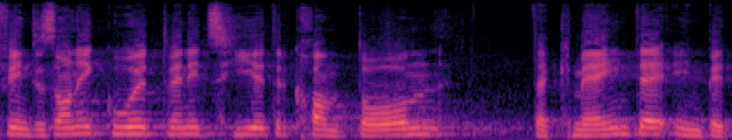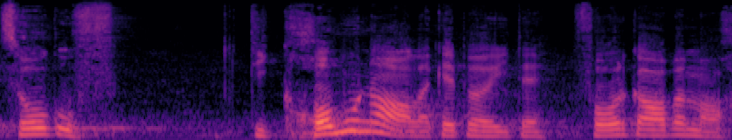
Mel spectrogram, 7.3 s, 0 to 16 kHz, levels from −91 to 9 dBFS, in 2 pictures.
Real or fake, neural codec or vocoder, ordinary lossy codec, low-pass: fake; vocoder, 44.1 kHz, 128 mel bands every 512 samples, BigVGAN v2; Opus, 64 kbps; 14.4 kHz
